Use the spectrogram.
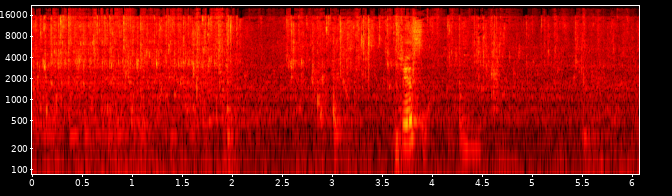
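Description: Warm tap water runs steadily from a faucet, a continuous hiss of flow into a container while preparing breadstick dough, with a brief splash or clink near the middle; the sound is moderate and fairly close.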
